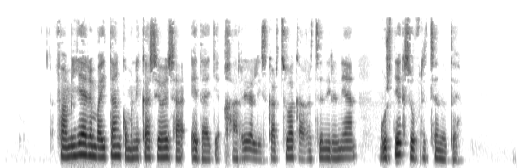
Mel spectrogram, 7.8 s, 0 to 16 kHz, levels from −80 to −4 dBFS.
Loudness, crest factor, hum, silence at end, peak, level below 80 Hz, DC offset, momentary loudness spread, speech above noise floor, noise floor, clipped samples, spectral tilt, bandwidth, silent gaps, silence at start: -24 LUFS; 20 dB; none; 0.85 s; -4 dBFS; -72 dBFS; under 0.1%; 13 LU; 50 dB; -74 dBFS; under 0.1%; -4.5 dB/octave; 11.5 kHz; none; 0.85 s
